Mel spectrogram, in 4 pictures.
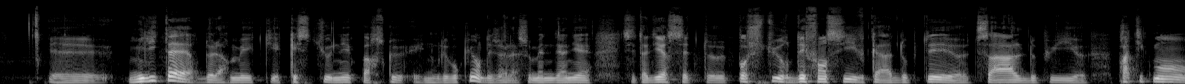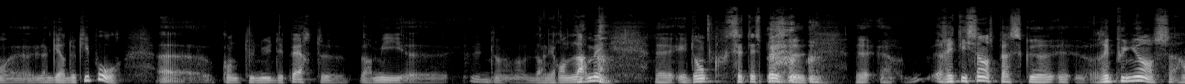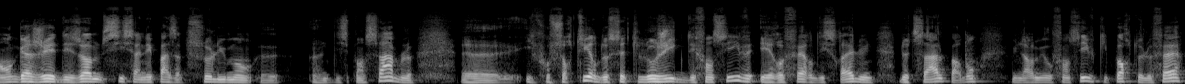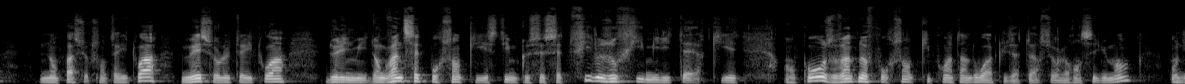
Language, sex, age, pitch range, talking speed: French, male, 60-79, 100-130 Hz, 160 wpm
